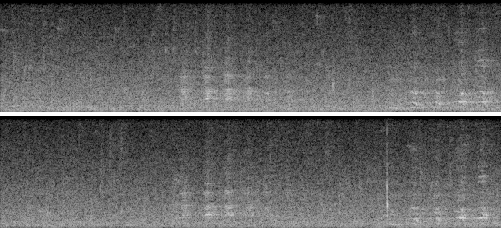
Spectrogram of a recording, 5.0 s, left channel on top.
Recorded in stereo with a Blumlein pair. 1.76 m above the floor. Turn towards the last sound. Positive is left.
turn(degrees=-10)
